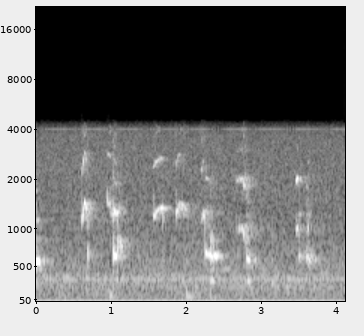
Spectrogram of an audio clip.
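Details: High, whiny whimpers and brief yips from a nine-week-old mutt puppy. The squeaky notes repeat irregularly, some rising and some falling, with several overlapping in quick succession and a faint steady hum underneath.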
